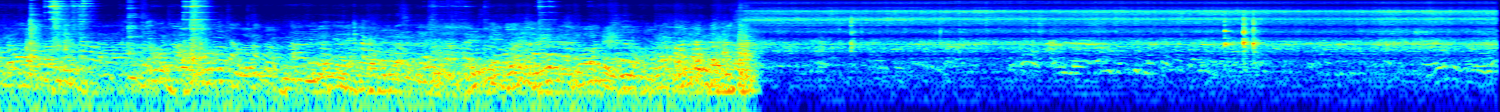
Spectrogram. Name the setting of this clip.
restaurant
